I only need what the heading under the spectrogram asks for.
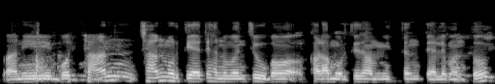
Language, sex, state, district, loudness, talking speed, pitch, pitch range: Marathi, male, Maharashtra, Chandrapur, -14 LUFS, 155 wpm, 135 Hz, 130-145 Hz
